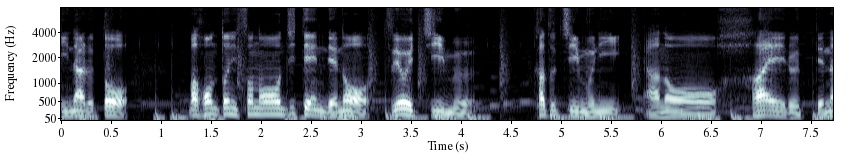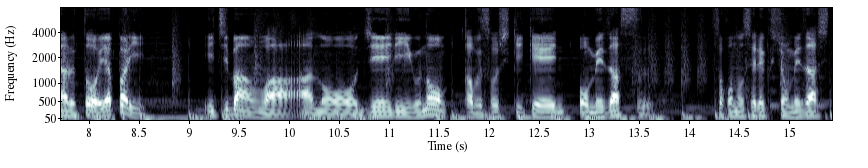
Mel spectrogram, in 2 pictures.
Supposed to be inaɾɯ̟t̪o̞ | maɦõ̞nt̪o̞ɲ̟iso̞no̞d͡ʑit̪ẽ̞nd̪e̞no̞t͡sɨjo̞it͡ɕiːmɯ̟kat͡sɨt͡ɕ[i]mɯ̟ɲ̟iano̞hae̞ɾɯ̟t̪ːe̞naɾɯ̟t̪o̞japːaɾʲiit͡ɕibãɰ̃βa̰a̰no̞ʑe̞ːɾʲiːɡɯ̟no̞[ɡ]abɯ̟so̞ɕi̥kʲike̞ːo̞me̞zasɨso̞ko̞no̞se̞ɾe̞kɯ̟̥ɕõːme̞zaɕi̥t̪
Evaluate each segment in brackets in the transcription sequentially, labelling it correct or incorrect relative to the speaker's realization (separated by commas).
incorrect, incorrect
